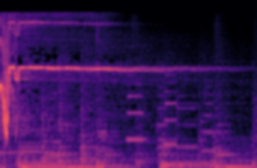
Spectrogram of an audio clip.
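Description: An editing transition effect, a quick swoosh followed by a high bright ringing tone that fades over about two seconds, over light jazzy background music with short melodic notes and a beat.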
